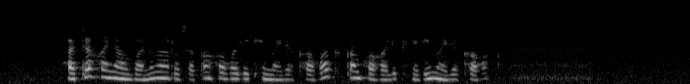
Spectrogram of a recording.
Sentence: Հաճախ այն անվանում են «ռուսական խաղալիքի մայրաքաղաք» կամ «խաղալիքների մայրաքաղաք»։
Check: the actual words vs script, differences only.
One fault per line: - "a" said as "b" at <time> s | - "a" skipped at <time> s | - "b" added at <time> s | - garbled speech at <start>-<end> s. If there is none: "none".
none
